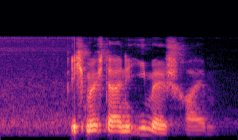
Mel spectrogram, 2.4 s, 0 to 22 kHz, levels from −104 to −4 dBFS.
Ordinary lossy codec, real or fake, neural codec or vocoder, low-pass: none; real; none; 7.2 kHz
